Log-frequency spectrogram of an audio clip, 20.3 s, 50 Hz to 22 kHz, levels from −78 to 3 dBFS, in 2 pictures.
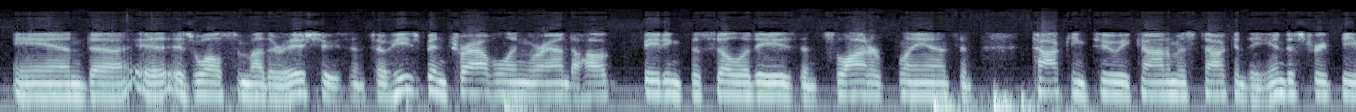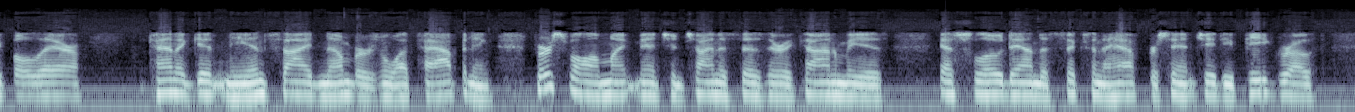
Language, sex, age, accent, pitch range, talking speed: English, male, 60-79, American, 115-130 Hz, 185 wpm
